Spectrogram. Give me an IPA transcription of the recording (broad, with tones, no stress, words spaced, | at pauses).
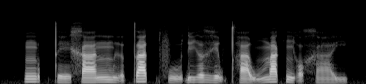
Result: ŋə˦˥p̚t̪e̤˨˩xa˨˦n mɨ̰˧˨ə̯t̪a˦˥t̚ fu˧˩ɗi˧ə̯ɣḛ˧˨wt̪ʰa˧˩w ma˦˥k̚ɲɔ̰˧˨ xa̤˨˩j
